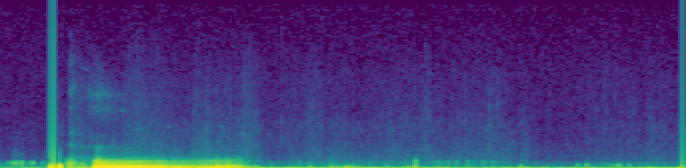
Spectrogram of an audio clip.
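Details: Stomach growling recorded mainly for digestive rather than hunger sounds: a deep, drawn-out gurgling growl of about one and a half seconds, then softer bubbling; ordinary bowel sounds (borborygmi) from digestion.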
